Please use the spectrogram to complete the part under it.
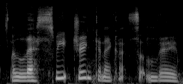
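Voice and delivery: ordinary delivery

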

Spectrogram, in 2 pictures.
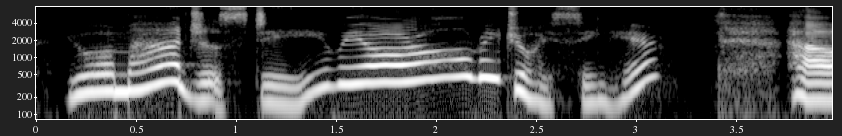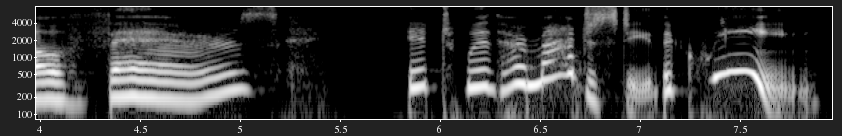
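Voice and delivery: ceremonious address, starting high and loud, then easing; grand courtier's measured question; courtly Lord High Marshal. A narrator's reading. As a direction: inquire formally of a king.

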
